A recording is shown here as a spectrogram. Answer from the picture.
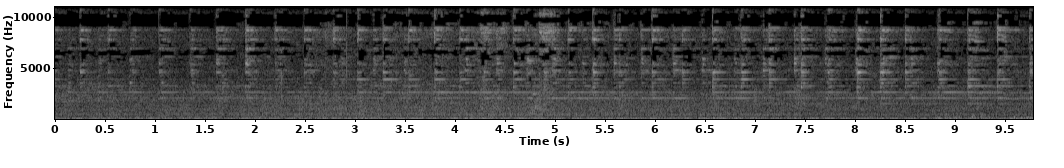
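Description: Passenger train cars and a trailing caboose rolling along the track, a steady low rumble with a quick run of wheel clicks.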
